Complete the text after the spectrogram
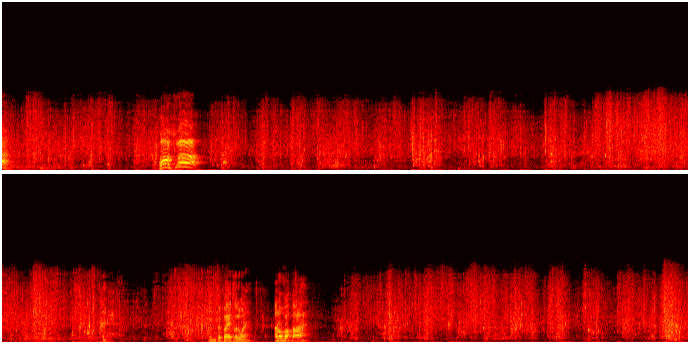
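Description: Tall grass rustles and swishes as men push through it.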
